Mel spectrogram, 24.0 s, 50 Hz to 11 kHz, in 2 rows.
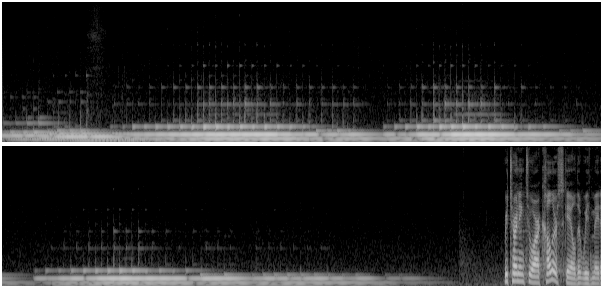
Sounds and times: Marimba, xylophone: 0.0s - 20.4s
Glockenspiel: 0.0s - 20.5s.

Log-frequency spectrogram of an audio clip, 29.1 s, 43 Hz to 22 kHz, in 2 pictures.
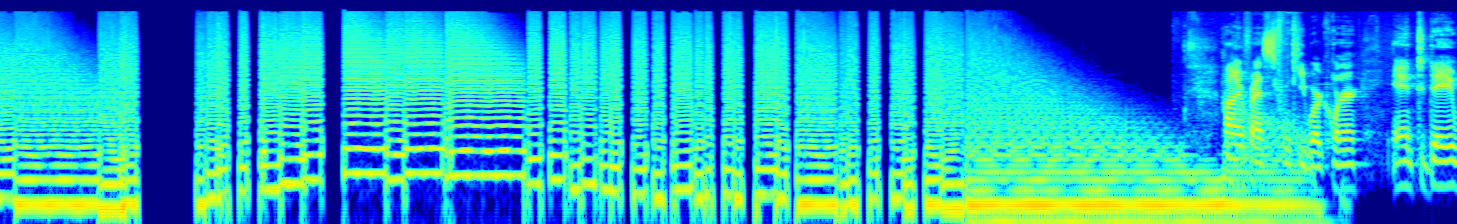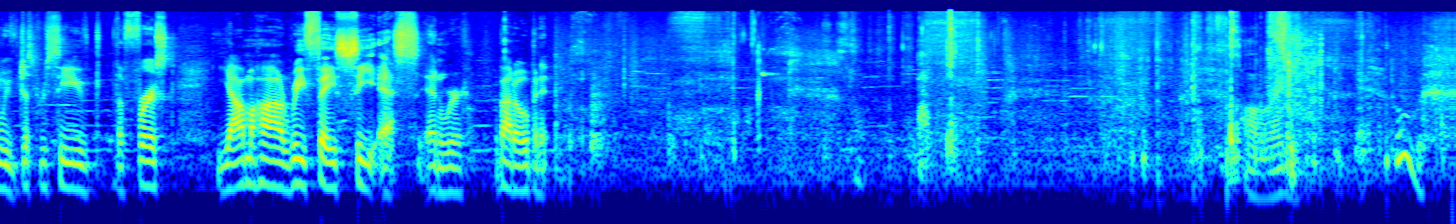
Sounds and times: Speech: 12.1s - 20.2s, 27.0s - 27.8s.

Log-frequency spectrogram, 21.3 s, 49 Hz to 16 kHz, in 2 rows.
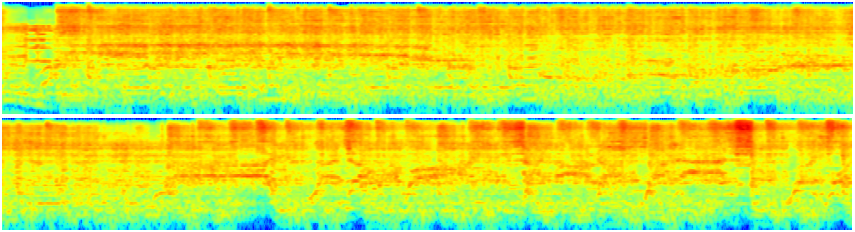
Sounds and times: Music: 0.0s - 21.2s.

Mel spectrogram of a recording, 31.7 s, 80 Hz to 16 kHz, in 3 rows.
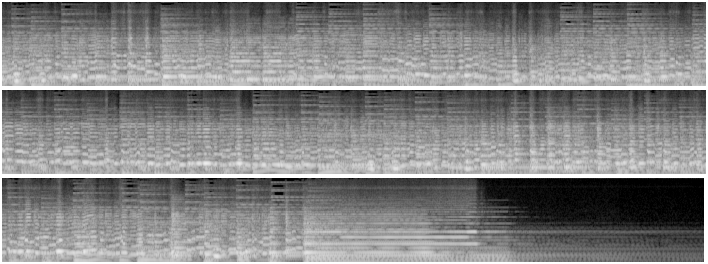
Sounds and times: Saxophone: 0.0s - 29.2s.

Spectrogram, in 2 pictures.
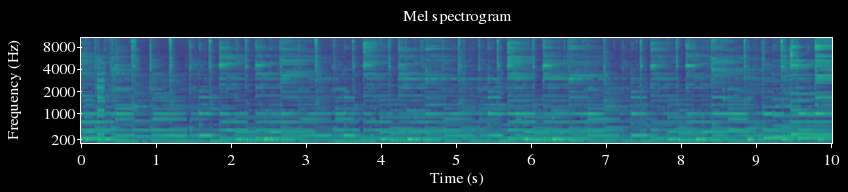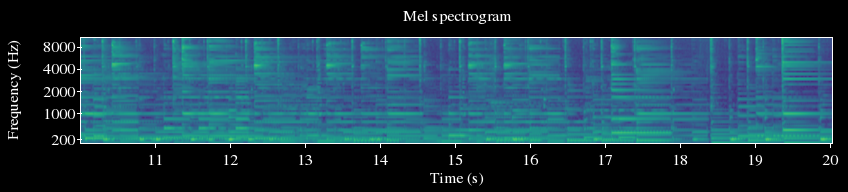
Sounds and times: Strum: 0.0s - 2.0s
Acoustic guitar: 0.0s - 20.0s.

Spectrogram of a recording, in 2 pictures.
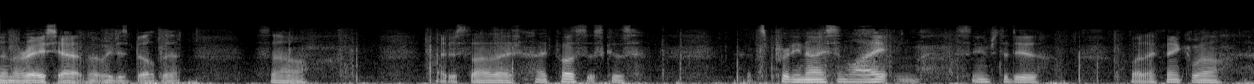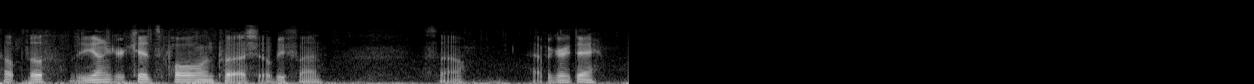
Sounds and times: Speech: 0.0s - 1.8s, 2.6s - 3.2s, 4.3s - 6.5s, 7.4s - 10.5s, 11.3s - 15.8s, 16.8s - 18.6s.

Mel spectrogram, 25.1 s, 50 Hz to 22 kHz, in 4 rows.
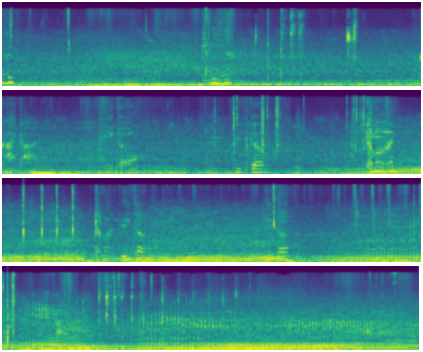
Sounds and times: Speech: 3.0s - 3.6s, 7.8s - 8.4s, 9.8s - 10.3s, 11.8s - 12.3s, 14.0s - 14.9s, 16.5s - 17.0s.

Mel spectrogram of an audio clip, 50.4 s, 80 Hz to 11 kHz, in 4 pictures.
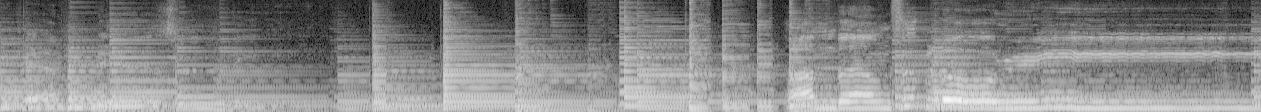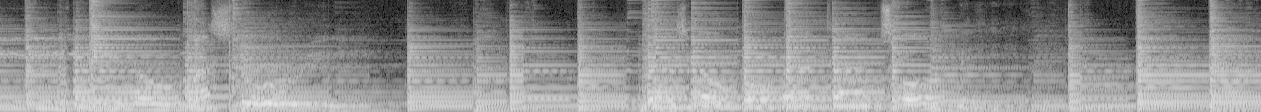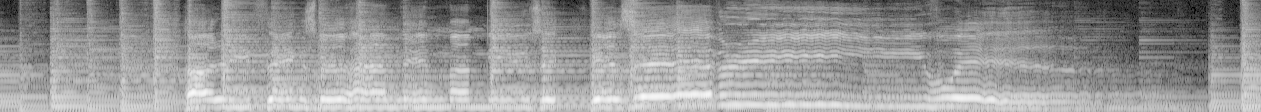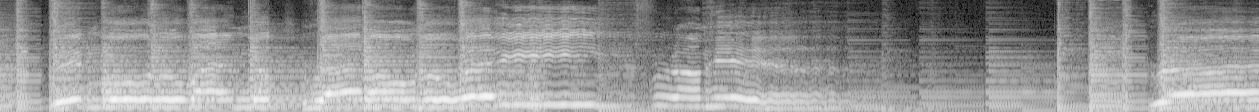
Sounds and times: Country: 0.0s - 50.4s.

